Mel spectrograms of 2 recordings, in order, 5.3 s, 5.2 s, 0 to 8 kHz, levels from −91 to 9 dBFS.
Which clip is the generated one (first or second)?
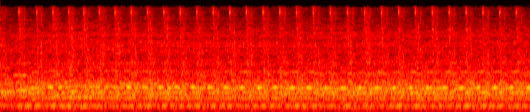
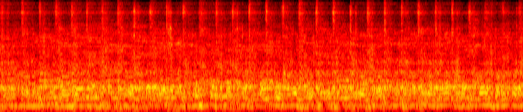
second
